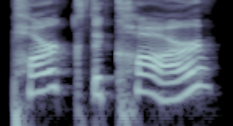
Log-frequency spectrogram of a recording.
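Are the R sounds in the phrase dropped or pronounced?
pronounced. The R sounds are clearly pronounced. This is the ordinary non-Boston way. "they don't say park the car"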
